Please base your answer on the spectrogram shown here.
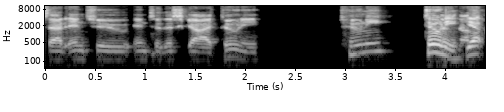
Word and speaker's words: Thuney: Tooney, yep, it's Tooney. Joe Tooney, yep. Because it's spelled like Thuney. Right, but it's Tooney. Okay, Tooney.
